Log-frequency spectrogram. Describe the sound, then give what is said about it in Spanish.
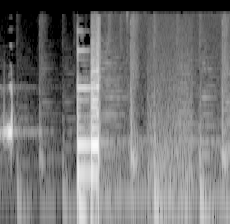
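Electronic telephone tones sound while a call is being placed: a short beep, a pause, then a louder burst of tones, followed by faint, sparse low sounds. “¡Uy! Está dando llamada. Número no disponible.”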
